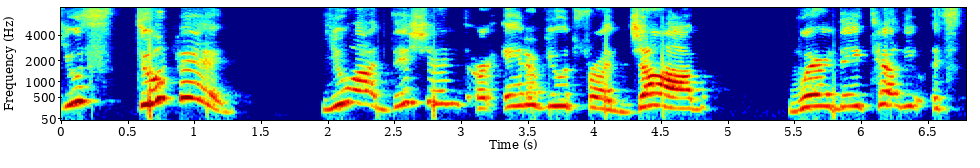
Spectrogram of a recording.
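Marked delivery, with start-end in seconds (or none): 0.0-1.3 high, loud, slow sneer; mocking the speaker of the House; scornful jab. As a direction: stretch out the insult in disbelief. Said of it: "I'm like".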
